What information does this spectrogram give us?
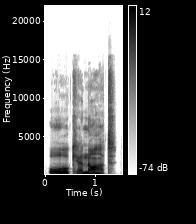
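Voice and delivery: slow, drawn-out Thai market seller; Thai vendor imitation. Tourist retelling the market seller's refusal, slow Thai-accented imitation. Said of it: "they'd say".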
